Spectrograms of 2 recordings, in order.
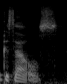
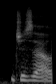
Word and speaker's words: gazelle: We have one elephant and two gazels. Uh, we need more than that for them to be happy. Gazelle is technically how you pronounce it.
